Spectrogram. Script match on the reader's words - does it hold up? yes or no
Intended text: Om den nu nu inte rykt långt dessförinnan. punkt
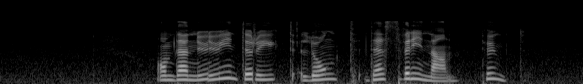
yes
